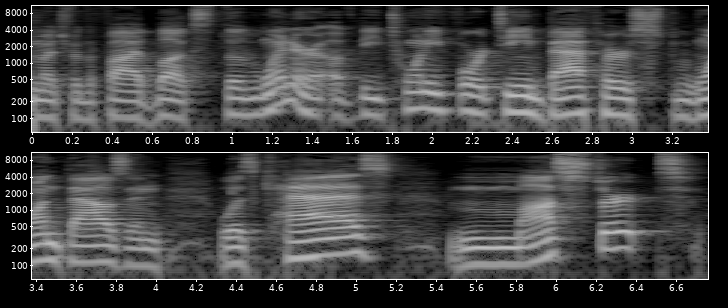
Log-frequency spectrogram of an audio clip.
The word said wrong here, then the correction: Chaz Mostert: I think that's how you say it. – Chaz Mostert.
